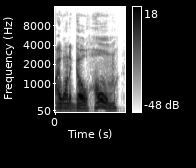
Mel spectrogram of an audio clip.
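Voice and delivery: normal talking voice

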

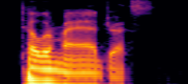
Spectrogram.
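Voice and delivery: plain

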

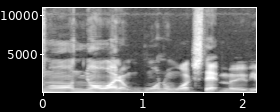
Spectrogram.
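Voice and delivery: usual speaking voice

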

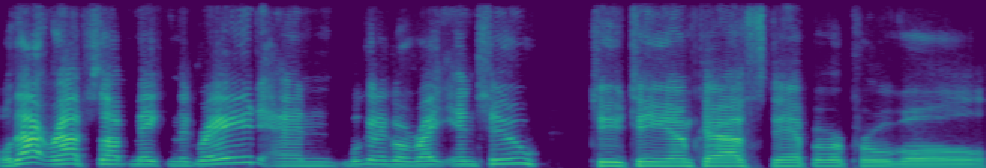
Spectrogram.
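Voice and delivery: slow, drawn-out radio-style announcer voice. Show host moving into the next segment, in an announcer voice. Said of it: "Did you like my announcer voice there?".

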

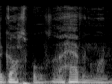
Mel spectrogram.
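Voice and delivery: ordinary delivery, nothing marked

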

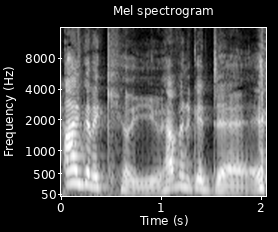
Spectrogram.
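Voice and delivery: put-on politely menacing tone. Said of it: "his polite banter".

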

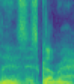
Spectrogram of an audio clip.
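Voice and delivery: airy, breath-heavy, low, breathy voice. Asked to say the line again, the speaker tries it in a breathy voice. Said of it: "Let me get breathier".

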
